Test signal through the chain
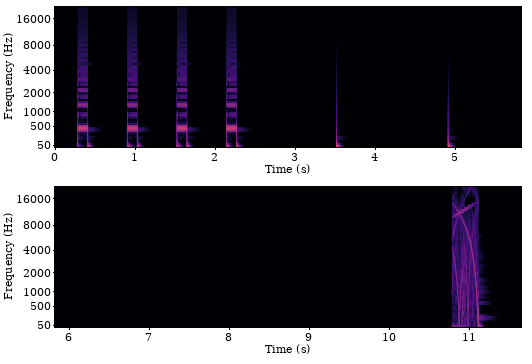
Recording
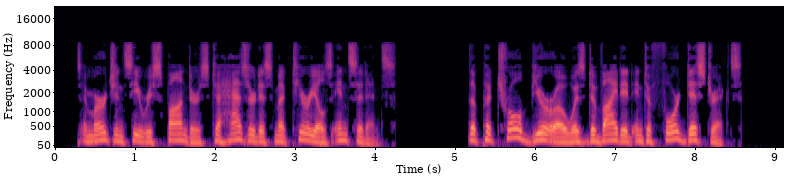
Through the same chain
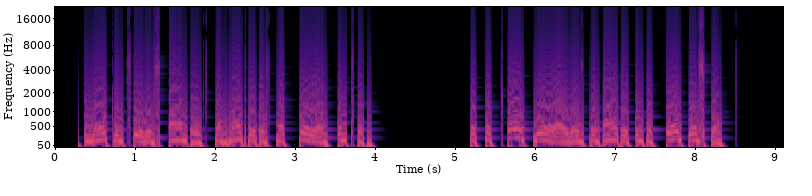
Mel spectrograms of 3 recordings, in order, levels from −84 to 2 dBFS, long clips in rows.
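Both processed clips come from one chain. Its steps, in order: added harmonics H 2 -18 dB, 8 -21 dB, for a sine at -11.5 dBFS; Schmitt trigger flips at -29.5 dBFS; de-hum 201.1 Hz, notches 33; gain -8.5 dB

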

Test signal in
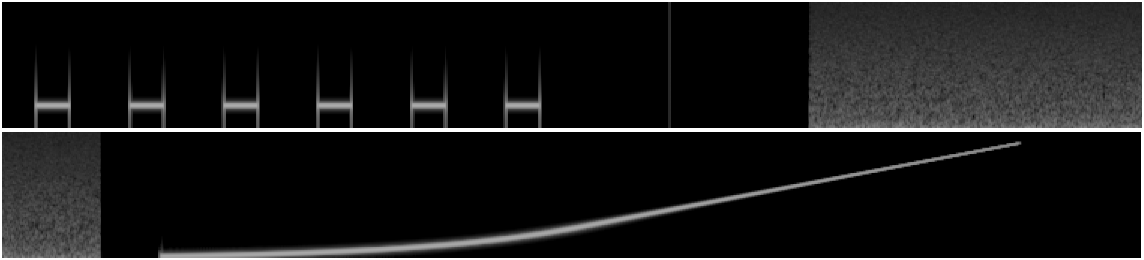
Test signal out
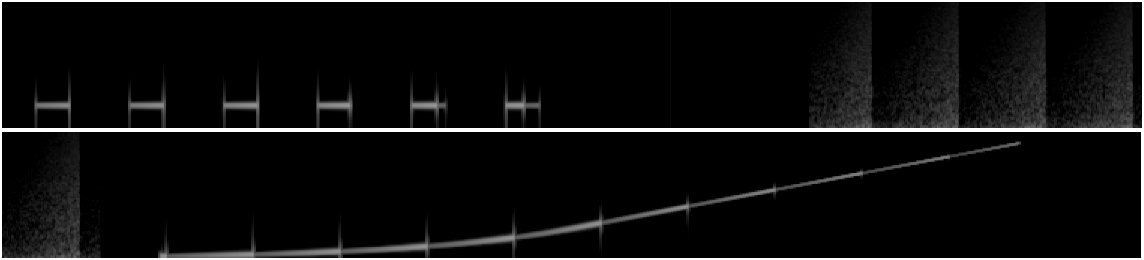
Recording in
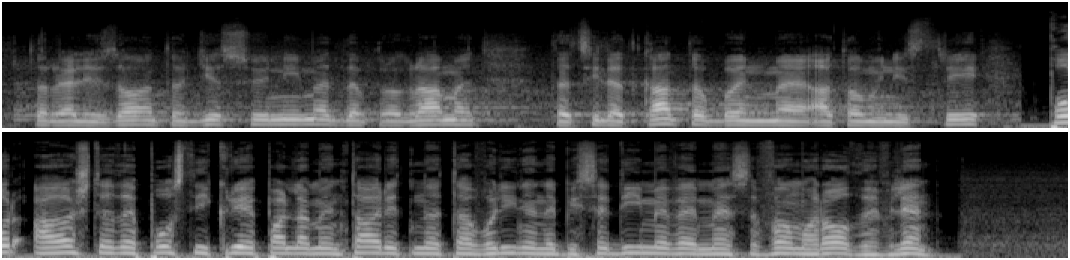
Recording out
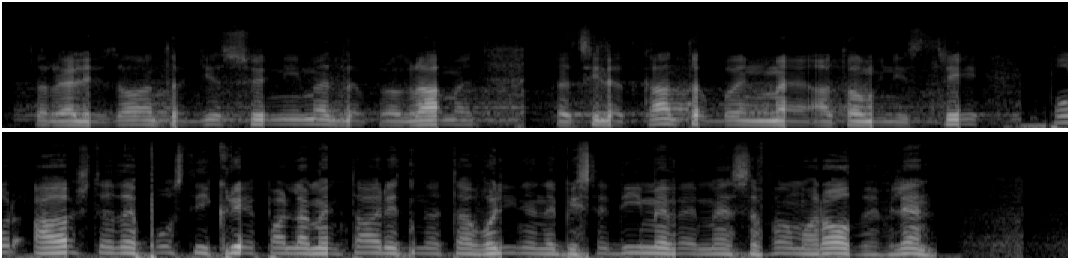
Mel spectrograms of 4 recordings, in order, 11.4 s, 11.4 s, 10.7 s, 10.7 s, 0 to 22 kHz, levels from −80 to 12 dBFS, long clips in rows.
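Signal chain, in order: dB-ramp tremolo swelling 2.3 Hz, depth 21 dB; gain -7 dB

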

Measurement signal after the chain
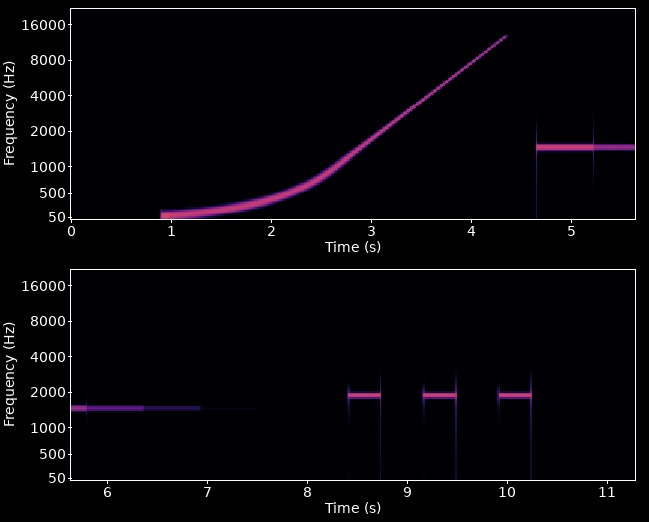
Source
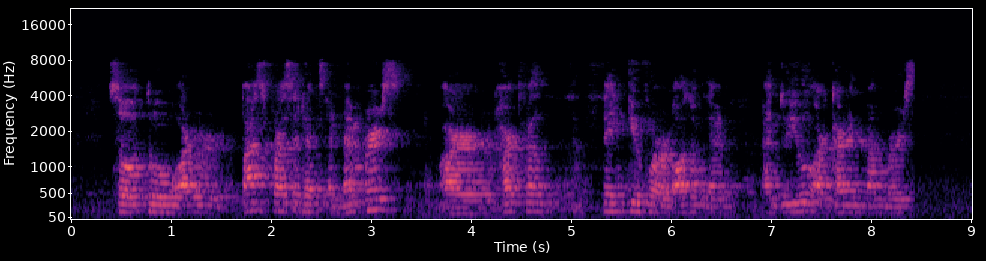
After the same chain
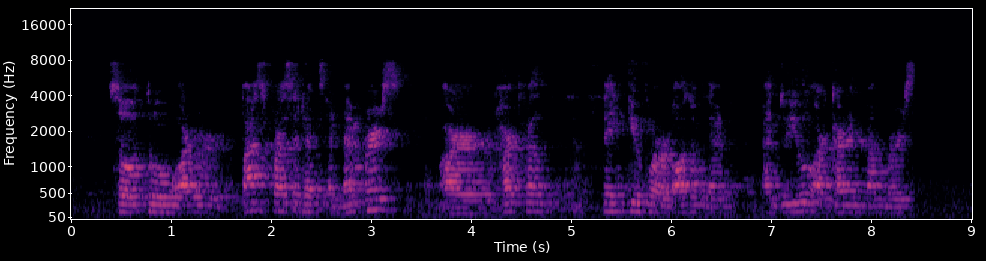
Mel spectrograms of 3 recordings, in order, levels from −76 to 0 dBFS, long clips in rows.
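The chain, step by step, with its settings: bell 72 Hz +5.5 dB 0.33 oct; gain -6.5 dB

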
